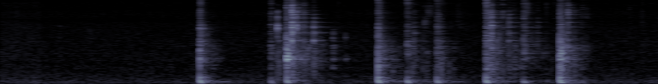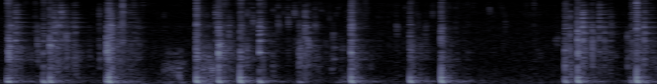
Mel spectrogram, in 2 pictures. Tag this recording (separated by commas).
popping popcorn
